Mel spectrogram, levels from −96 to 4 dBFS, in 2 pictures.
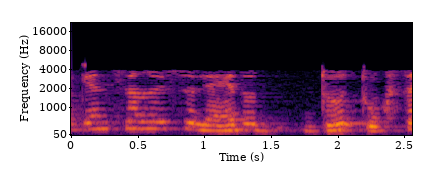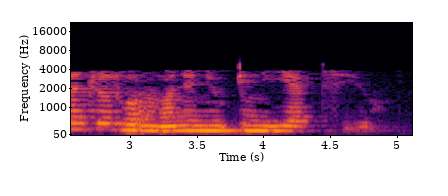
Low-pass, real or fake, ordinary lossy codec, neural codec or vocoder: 14.4 kHz; real; AAC, 16 kbps; none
